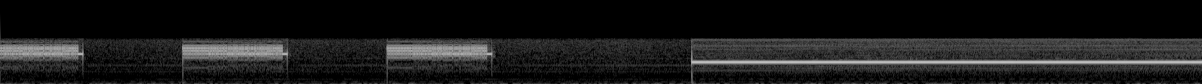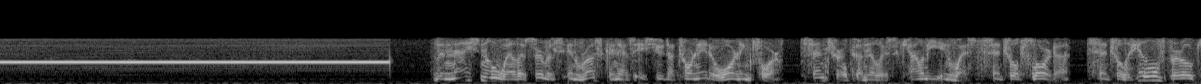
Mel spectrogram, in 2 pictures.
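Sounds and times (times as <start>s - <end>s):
steady single-pitch alarm tone: 0.0s - 0.9s, 1.8s - 2.9s, 3.8s - 5.0s, 6.9s - 16.0s.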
